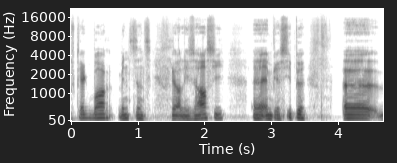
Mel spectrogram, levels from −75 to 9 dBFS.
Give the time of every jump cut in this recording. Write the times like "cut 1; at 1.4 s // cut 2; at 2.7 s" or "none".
cut 1; at 1.5 s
